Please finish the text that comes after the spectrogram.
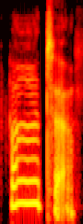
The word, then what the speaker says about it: Vater: Vater. Yes, it means father. But why did I pronounce the V like an F? Well, it's one of the German pronunciation rules. Vater.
